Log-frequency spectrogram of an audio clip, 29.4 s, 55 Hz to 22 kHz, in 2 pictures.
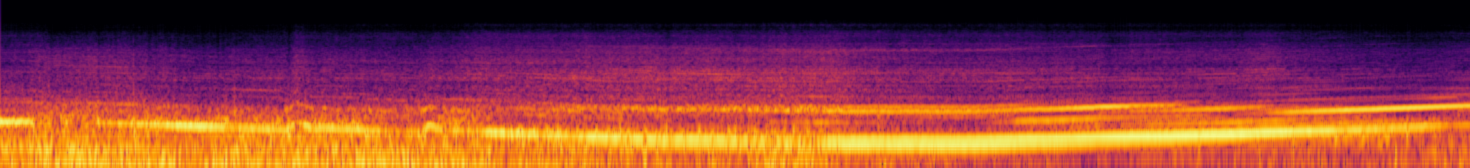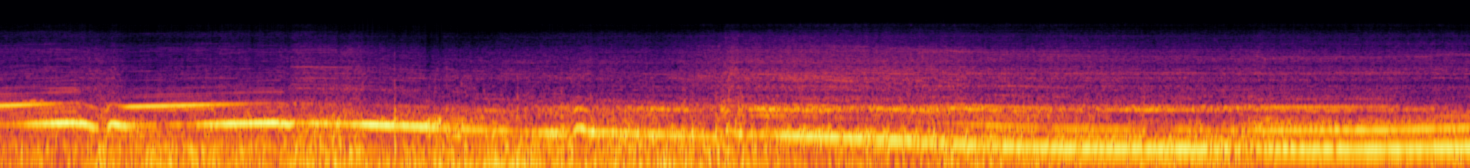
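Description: Kawasaki ZX-7R's inline-four engine running hard on track, its pitch sinking slowly over the first several seconds, climbing again, then sinking and climbing once more near the end, with wind rushing over the bike throughout.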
